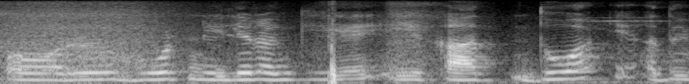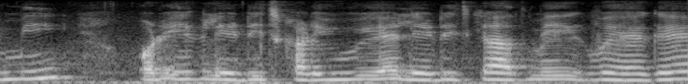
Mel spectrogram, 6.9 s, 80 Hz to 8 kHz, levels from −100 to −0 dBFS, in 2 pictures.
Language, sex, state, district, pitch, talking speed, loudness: Hindi, female, Haryana, Charkhi Dadri, 230 Hz, 200 wpm, -22 LUFS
